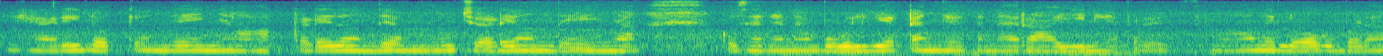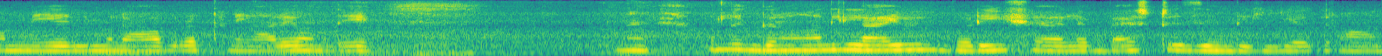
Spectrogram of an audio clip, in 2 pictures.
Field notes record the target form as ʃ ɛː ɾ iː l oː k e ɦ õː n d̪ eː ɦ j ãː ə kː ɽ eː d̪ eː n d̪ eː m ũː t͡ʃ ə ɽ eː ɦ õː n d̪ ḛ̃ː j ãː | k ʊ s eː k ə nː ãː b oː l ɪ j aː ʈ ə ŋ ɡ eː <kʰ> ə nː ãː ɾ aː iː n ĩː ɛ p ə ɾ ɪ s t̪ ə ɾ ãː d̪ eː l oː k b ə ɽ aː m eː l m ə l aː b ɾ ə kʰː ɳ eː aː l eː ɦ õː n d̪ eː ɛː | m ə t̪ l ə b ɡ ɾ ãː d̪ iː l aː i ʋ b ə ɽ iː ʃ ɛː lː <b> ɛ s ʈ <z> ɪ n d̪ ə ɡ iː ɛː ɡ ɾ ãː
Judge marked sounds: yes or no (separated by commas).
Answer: no, yes, yes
